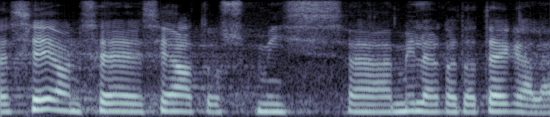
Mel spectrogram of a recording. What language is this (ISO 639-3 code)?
est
